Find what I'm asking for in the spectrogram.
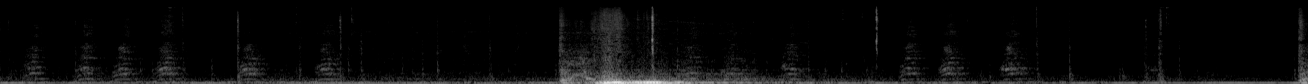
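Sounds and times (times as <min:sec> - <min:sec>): rough car engine revving: 0:05.6 - 0:07.8.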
